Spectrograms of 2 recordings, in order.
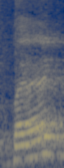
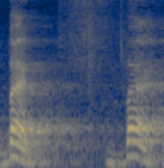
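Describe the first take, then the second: First: बैग, long stressed middle vowel. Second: बैग short, punched on the B; बैग with a forceful B onset. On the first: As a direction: say बैग pushing the A, not the B. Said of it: "ए पर जोर देना गलत". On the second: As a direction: say बैग hitting the ब, quick vowel. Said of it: "बी पर force देना है". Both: Shown as a demonstration.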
